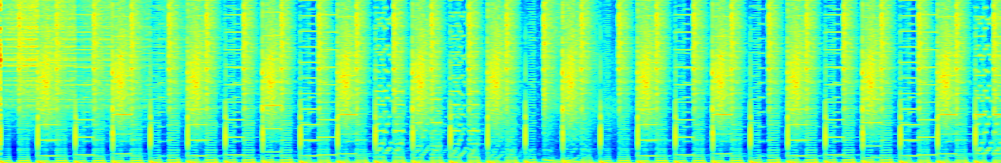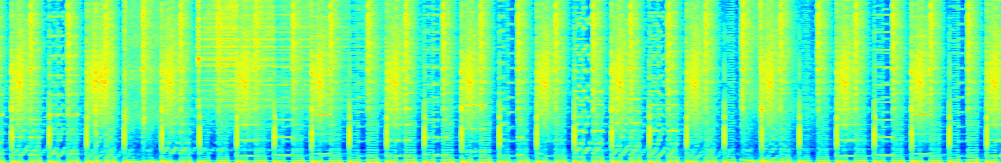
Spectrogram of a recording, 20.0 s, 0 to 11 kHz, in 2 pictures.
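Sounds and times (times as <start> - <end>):
background music: 0.0 - 20.0.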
